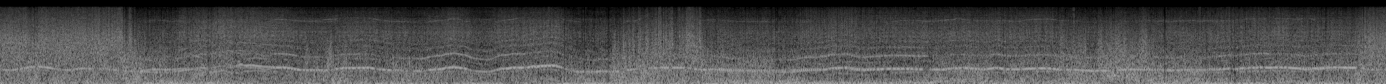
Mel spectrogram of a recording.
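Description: FPV racing quadcopter's electric motors and propellers whining from the onboard camera, with wind rush. The whine's pitch swings up and down with the throttle, then runs steadier in the second half.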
